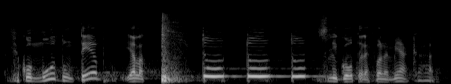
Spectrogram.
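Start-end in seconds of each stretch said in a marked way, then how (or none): 1.4-3.1 high, loud monotone phone beeps; imitated dial tone. Son cut off by mother, mimicked disconnect tone. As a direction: mimic a hung-up line, beep by beep.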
